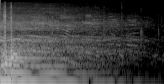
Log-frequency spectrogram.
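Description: Live qawwali music ending on a held low chord after the drumming stops, fading out to silence over about two seconds.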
